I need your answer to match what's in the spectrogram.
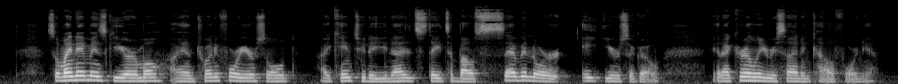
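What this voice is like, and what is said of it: Slight non-native English accent. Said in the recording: “I am still learning English, so if I have a little bit of an accent”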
